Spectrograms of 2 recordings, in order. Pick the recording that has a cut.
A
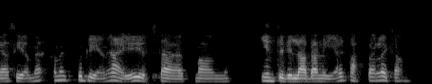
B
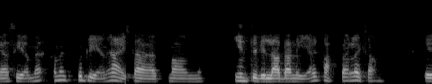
B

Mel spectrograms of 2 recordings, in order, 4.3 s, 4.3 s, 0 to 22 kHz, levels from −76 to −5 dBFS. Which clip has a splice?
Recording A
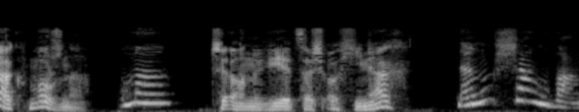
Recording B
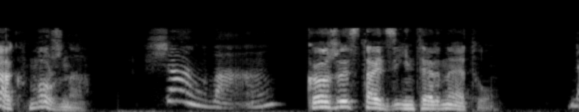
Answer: A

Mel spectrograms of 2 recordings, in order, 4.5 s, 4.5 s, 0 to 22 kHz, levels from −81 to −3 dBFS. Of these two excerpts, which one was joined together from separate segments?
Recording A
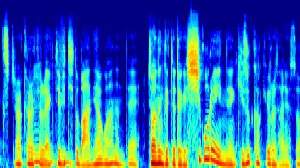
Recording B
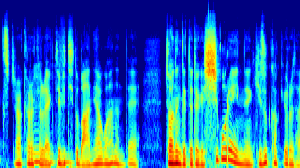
A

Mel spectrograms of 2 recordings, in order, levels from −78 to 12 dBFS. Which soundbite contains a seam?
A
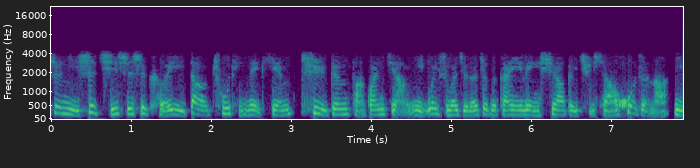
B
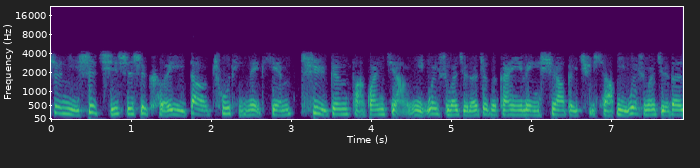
B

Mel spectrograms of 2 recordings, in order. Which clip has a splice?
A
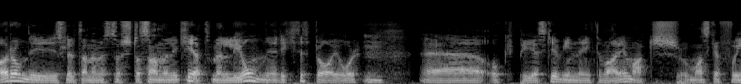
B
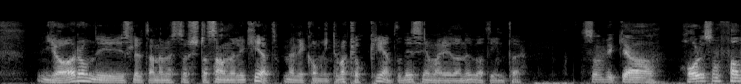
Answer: B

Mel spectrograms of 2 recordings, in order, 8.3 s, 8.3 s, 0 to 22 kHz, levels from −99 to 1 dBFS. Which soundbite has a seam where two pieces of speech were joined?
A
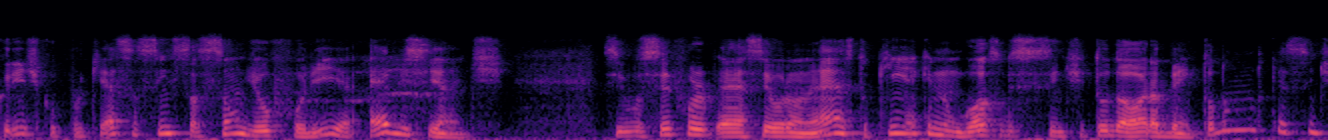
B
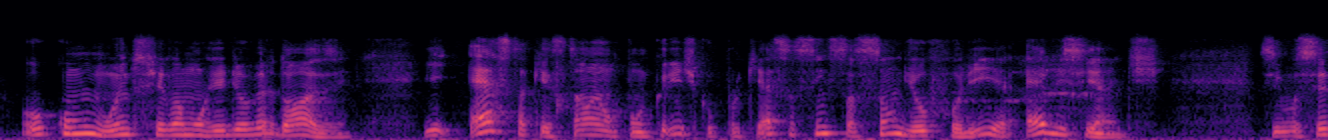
B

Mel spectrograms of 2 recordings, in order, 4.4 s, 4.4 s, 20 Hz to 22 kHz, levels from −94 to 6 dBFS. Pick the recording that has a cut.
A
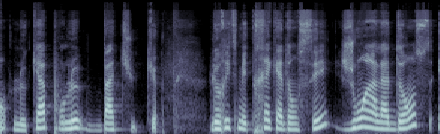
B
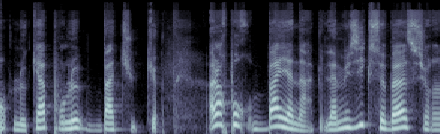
B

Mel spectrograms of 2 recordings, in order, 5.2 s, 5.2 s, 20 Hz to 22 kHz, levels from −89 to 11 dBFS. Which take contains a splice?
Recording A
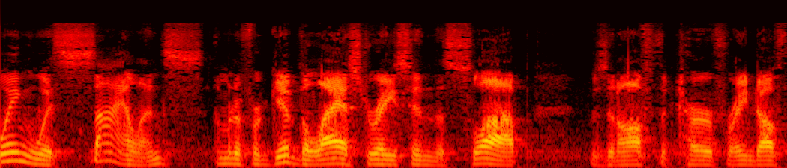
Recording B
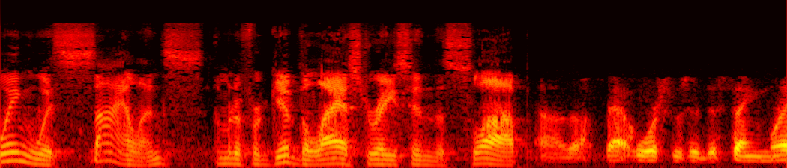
B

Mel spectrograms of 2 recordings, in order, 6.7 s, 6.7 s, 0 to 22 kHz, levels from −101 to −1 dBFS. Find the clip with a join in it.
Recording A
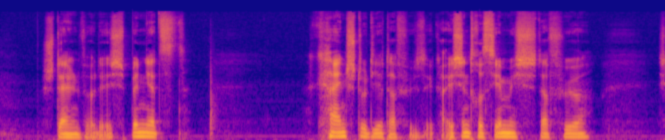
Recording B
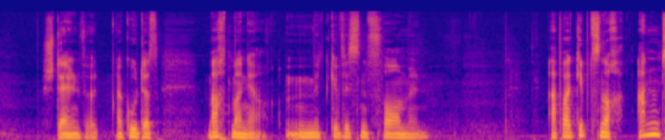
B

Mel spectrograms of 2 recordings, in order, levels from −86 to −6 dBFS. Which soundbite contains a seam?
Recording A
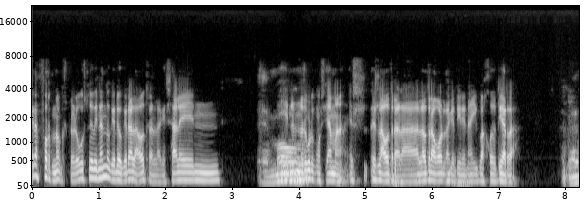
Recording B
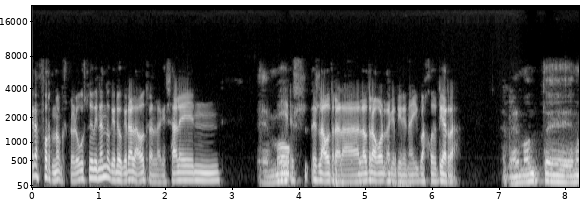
B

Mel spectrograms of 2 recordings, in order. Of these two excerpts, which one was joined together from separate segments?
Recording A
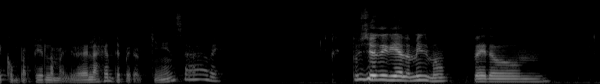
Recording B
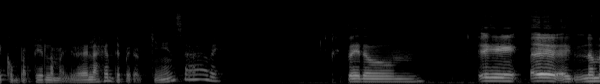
B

